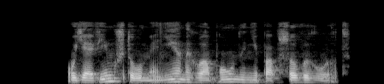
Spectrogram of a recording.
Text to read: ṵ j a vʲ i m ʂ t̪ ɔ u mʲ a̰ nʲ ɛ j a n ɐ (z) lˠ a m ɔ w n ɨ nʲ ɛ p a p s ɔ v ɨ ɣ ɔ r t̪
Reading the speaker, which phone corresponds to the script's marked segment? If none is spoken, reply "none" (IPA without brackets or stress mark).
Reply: ɣ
